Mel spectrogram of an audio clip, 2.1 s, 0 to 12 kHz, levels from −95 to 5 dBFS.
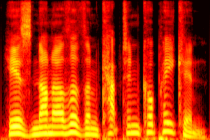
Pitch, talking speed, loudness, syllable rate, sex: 155 Hz, 200 wpm, -17 LUFS, 5.5 syllables/s, male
